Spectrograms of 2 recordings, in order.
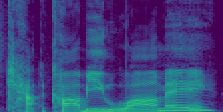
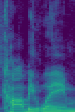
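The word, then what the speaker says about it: Khaby Lame: pronounce his username but i think it's kobi llame i don't think it's copy lame but that's what it's spelled like k-h-a-b-y-l-a-m-e and i think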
